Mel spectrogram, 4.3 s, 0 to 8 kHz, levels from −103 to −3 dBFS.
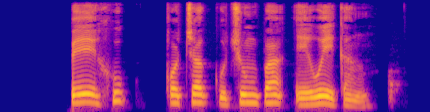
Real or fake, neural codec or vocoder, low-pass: real; none; 7.2 kHz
